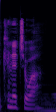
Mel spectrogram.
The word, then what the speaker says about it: こんにちは: The final ha is read as wah, not ha.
